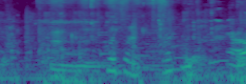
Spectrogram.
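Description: Voices talking faintly in the background over music.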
